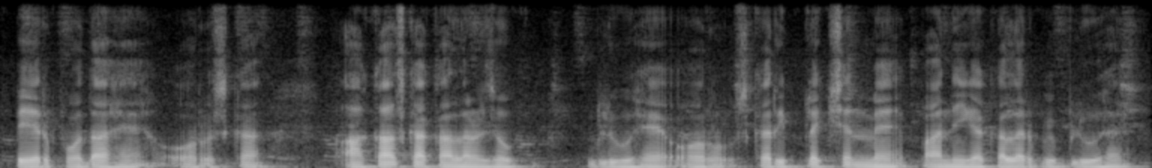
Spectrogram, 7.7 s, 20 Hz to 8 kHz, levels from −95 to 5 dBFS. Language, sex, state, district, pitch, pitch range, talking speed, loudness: Hindi, male, Arunachal Pradesh, Lower Dibang Valley, 100 Hz, 100-105 Hz, 165 wpm, -22 LUFS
